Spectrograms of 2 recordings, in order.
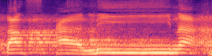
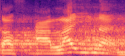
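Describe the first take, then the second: First: The syllable before 'na' is 'li', with an i vowel. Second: The syllable before 'na' is 'lai', with a diphthong. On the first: The speaker calls it right. "Contohnya taf'alina" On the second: The speaker calls it wrong. "jangan dibaca taf'alaina"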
